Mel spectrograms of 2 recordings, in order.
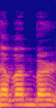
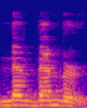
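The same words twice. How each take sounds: First: November as na-VAM-bar; wrong pronunciation. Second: November as nuh-VEM-ber; right pronunciation. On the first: Teacher repeating what is wrong, November as na-VAM-bar. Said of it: "it is not November". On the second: Teacher answering the mistake, November as nuh-VEM-ber. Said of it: "it is". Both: Shown as a demonstration.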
